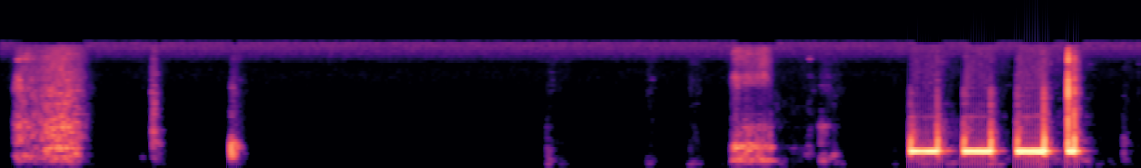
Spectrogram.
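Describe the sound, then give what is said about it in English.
A short run of telephone keypad dialing tones, about four or five clear steady beeps in quick succession, preceded by a few scattered faint clicks and rustles against near silence. “Do you want to try to call her back? I will ask her to call probably through my office phone, maybe.”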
